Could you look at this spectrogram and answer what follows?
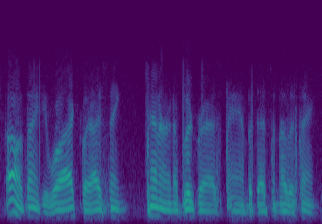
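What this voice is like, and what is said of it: Deep rich voice, southern accent. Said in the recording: “You got an interesting voice, very deep, rich voice ... you have sort of a southern accent”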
